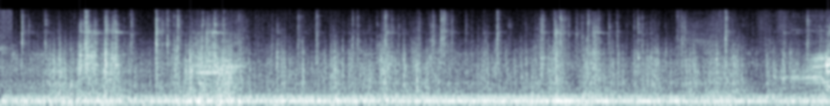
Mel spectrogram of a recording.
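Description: Steady engine drone and road noise heard from inside a moving vehicle, with frequent small rattles and knocks.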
